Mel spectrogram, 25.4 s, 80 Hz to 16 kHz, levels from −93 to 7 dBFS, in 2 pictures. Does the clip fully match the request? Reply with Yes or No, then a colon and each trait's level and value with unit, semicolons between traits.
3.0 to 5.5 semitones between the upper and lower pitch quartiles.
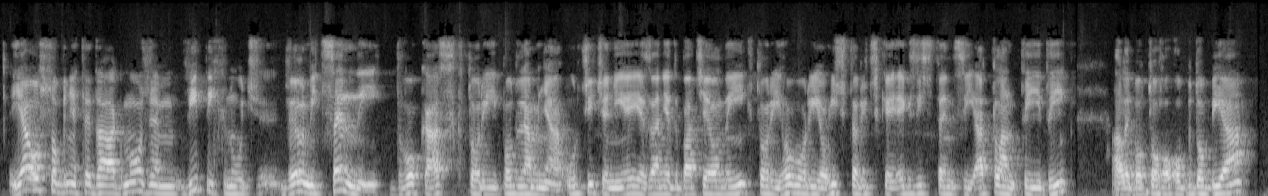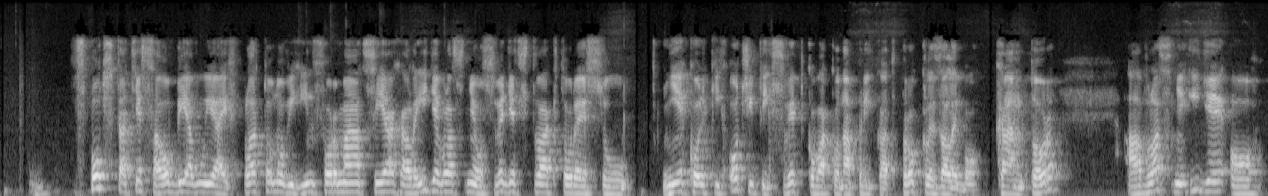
Yes: average, 3.9 semitones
